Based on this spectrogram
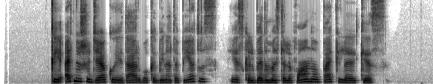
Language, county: Lithuanian, Vilnius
